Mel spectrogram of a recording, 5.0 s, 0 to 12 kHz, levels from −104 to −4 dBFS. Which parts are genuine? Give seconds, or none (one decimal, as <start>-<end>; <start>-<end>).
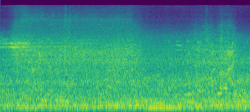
0.8-1.5; 2.1-5.0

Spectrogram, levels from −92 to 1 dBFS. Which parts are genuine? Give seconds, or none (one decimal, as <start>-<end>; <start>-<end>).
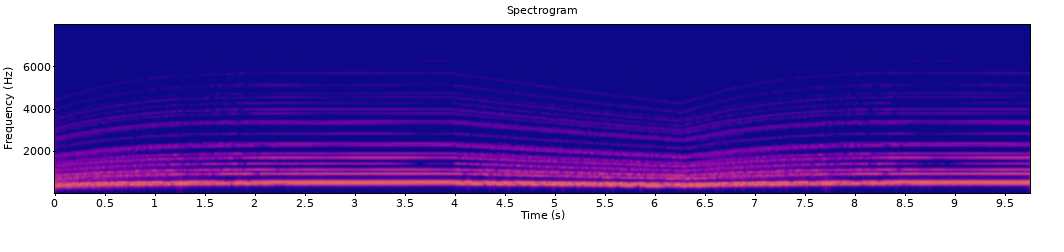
0.0-9.8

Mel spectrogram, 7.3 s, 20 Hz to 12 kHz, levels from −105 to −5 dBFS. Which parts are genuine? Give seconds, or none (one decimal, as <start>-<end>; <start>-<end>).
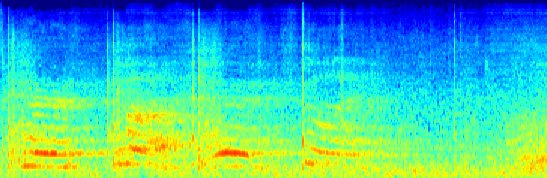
0.0-0.8; 5.2-6.1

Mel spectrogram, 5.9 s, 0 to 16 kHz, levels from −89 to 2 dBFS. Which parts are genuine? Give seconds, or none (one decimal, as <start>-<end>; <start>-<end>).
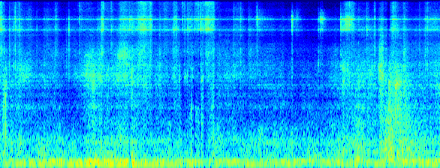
none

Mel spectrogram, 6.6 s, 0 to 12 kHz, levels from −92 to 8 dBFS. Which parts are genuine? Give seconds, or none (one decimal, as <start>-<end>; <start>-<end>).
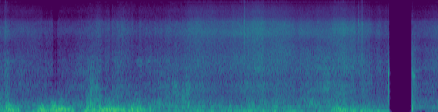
0.9-2.8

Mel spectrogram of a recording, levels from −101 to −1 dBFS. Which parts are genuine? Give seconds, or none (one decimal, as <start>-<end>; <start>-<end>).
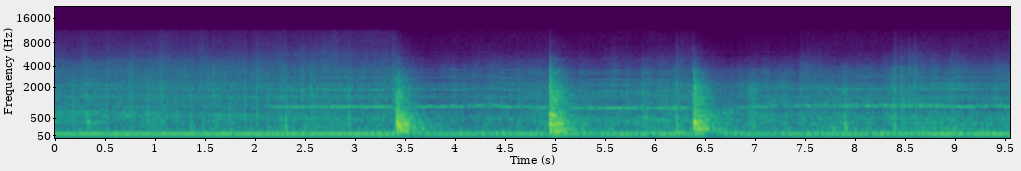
none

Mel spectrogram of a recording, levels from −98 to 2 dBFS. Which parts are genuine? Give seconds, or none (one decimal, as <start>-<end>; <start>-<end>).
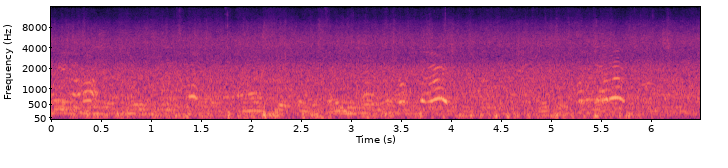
0.0-0.5; 1.1-6.5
